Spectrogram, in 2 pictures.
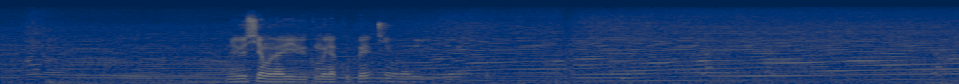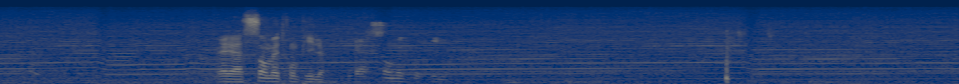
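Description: A racing motorcycle engine whines at high revs, climbing in pitch and dropping briefly at each gear change.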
